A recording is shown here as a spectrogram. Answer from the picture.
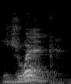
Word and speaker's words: Żywiec: from the Chicago area this is zek and this is the first time I ever knew how to say it because this is Polish all right this Brey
